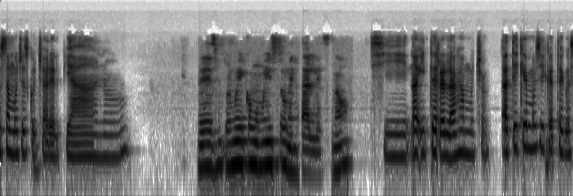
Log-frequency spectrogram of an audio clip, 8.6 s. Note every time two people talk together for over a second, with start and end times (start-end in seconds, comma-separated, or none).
none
